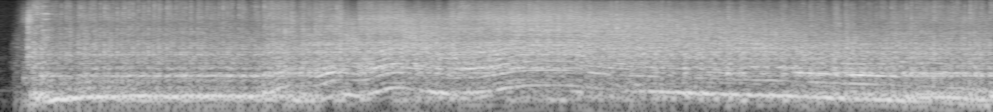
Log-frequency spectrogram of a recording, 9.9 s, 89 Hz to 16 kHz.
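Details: Polaris XLT 600 two-stroke snowmobile engine in a 4WD mini lifted muscle car project (Polaris gearbox and front diff), running for the first time. It revs sharply up and down, crisp and even with no misses or rattles, and sounds healthy.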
